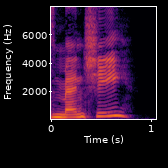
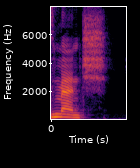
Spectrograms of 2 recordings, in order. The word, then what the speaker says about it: Mensch: Yeah, Menchie. – That's how you say her name? – No. – Menchie? – I just say it like that to make fun of her. Louise Mensch.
